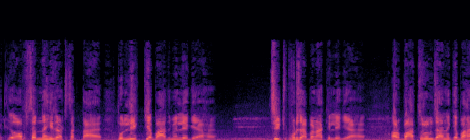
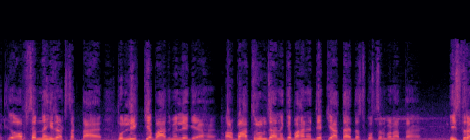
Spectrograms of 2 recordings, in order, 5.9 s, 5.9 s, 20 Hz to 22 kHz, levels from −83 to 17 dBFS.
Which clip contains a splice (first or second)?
second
